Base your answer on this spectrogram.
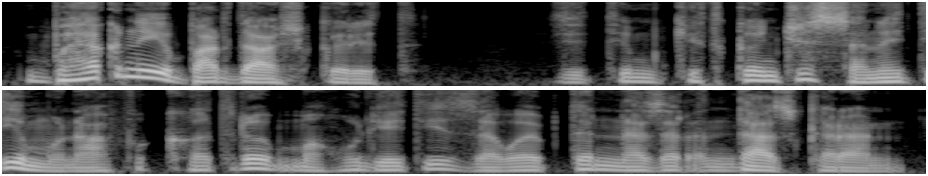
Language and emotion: Kashmiri, angry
